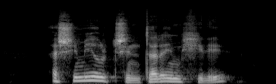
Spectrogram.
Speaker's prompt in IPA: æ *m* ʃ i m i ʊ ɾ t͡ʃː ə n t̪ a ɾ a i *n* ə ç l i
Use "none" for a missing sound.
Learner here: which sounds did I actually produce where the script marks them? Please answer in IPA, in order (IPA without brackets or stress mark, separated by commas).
none, m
